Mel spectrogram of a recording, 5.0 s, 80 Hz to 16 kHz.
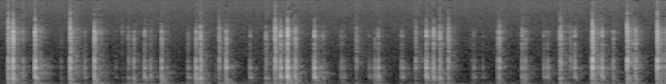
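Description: Long natural fingernails of both hands tap and scratch rapidly on a solid wooden table top. About 27 quick, dry clicks and taps follow in an uneven patter, each dying instantly with no ring, with a mid-pitched woody body and bright, crisp edges at a quiet level.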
